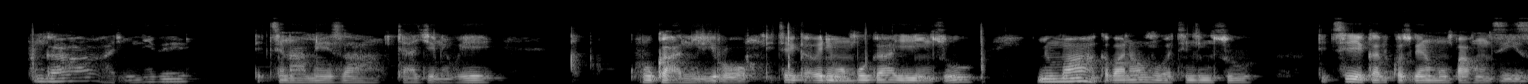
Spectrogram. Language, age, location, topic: Kinyarwanda, 18-24, Kigali, finance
